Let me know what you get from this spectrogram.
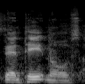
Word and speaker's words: Van Tatenhove: Who were the first, and if I mispronounce this name, please correct me, but Van Tavenhoves? – Van Tatenhoves. I'm Van a Van Tatenhove.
